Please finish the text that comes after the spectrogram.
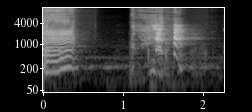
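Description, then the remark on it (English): A loud, buzzy fart noise squelches from fart putty, then after a brief pause come a few wetter squishing bursts, all close and clear with no talking. “You dropped your fart putty in the dirt, something like that.”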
